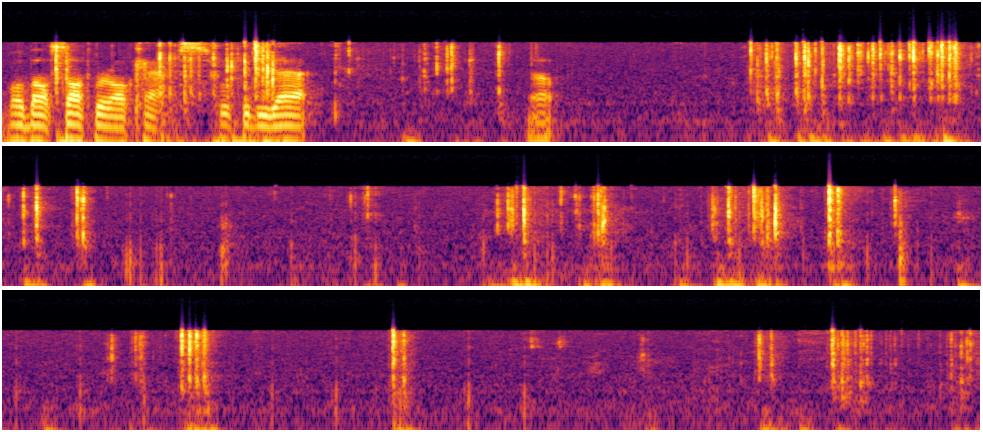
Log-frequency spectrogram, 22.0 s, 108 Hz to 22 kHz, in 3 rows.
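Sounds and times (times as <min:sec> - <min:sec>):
typing on computer keyboard: 0:00.4 - 0:03.8, 0:05.6 - 0:08.1, 0:11.0 - 0:14.2, 0:15.4 - 0:16.4, 0:17.6 - 0:17.8, 0:20.3 - 0:22.0.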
